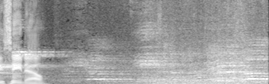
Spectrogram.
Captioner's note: whistle blows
